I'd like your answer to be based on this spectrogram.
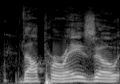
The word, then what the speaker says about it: Valparaiso: Valparaiso, Indiana.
